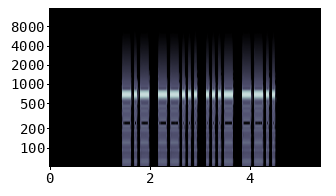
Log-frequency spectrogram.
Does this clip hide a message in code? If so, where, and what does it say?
Yes: Morse code from 1.4 to 4.5 s, heard as a keyed tone, about 20 wpm, 700 Hz. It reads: K7VZ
